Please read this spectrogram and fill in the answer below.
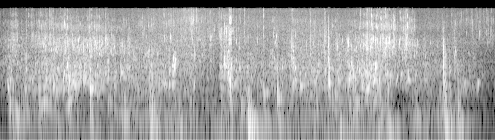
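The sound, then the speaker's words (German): A boat moves along the water past a low wall by a riverbank. Soft, faint splashing and lapping continue throughout, with no voices. “Das Boot zog an der niedrigen Mauer vorüber”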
